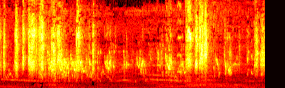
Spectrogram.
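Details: A flock of Australian parrots producing loud, continuous high squawking and chirping in rapid overlapping bursts. The sound ends abruptly near the close.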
